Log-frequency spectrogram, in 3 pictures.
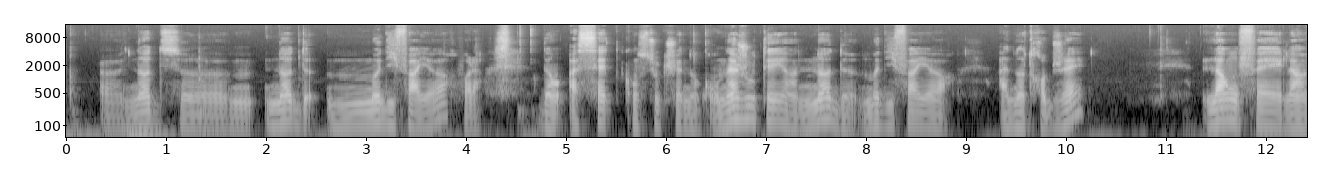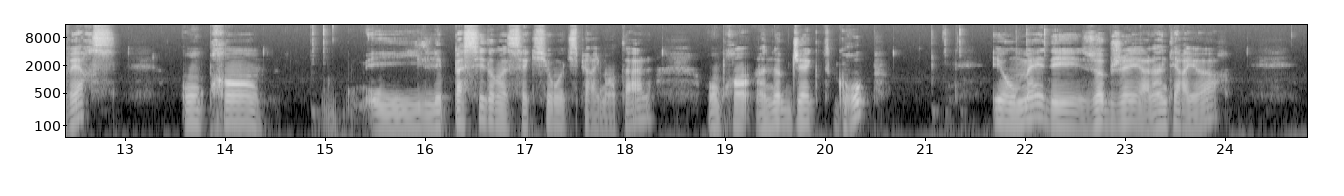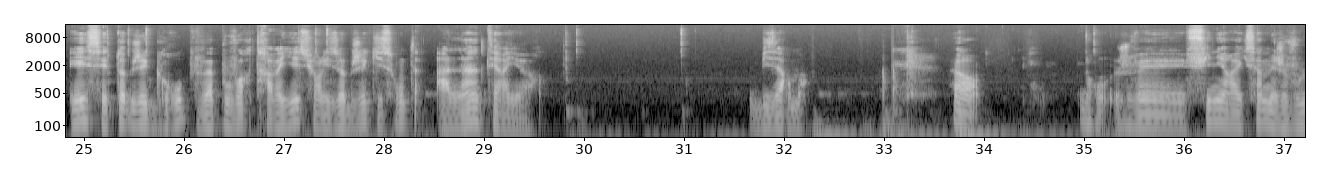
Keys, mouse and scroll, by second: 2.3 click, 4.5 click, 6.3-11.7 drag, 14.8 click, 17.5 middle click, 21.1 click, 21.9 click, 25.4 click, 27.2 click, 29.8-30.9 drag, 35.0-37.2 drag.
